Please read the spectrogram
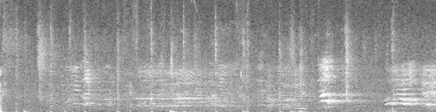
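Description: Young players' distant shouts and calls echoing in a large indoor football hall, with scattered dull thuds of the ball and feet on the artificial turf.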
